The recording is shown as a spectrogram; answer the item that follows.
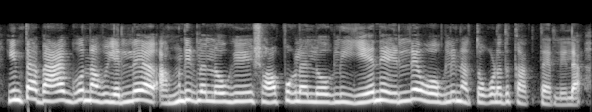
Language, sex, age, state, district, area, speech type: Kannada, female, 30-45, Karnataka, Bangalore Rural, rural, spontaneous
